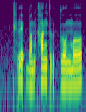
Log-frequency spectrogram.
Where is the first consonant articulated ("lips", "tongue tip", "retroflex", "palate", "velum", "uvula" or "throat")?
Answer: velum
